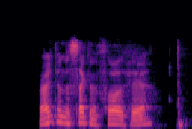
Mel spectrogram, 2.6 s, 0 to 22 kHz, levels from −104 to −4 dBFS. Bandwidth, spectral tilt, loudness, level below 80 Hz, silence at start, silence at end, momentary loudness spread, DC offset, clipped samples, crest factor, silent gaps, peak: 7.4 kHz; -4.5 dB/octave; -46 LUFS; -82 dBFS; 0.55 s; 0.1 s; 9 LU; under 0.1%; under 0.1%; 20 dB; none; -28 dBFS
